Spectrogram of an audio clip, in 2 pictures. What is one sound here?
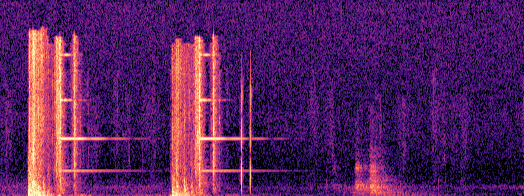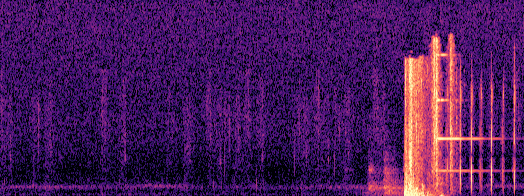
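A piece of furniture drops into place with a thud and a bright chime.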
